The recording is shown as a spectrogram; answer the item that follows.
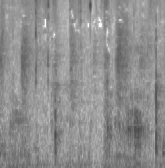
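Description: English bulldog gnawing a rubber dumbbell chew toy, with irregular snuffling, noisy breaths and small clicks of teeth on the toy.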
